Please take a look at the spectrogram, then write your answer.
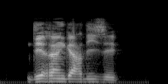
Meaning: to make un-outdated; to make something outdated be in fashion again
- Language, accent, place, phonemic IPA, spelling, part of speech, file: French, France, Lyon, /de.ʁɛ̃.ɡaʁ.di.ze/, déringardiser, verb, LL-Q150 (fra)-déringardiser.wav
